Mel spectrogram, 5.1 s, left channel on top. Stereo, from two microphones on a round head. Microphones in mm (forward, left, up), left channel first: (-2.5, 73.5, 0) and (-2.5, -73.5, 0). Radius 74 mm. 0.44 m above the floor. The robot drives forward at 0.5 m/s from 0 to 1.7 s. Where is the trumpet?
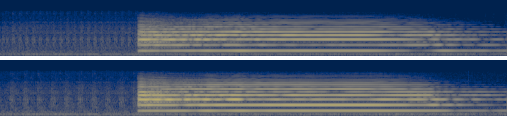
20° right (ahead or behind), 0.8 m; by 4.5 s 25° right (ahead or behind), 0.6 m.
